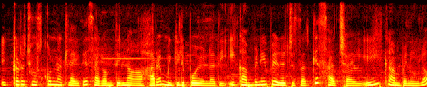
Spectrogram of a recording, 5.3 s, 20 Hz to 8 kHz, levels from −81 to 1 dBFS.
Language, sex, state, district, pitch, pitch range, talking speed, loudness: Telugu, female, Andhra Pradesh, Sri Satya Sai, 215 Hz, 200-260 Hz, 155 wpm, -15 LUFS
